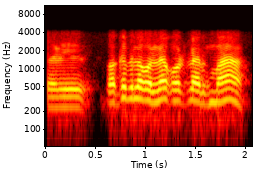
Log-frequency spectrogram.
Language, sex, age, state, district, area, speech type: Tamil, male, 60+, Tamil Nadu, Tiruvarur, rural, conversation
